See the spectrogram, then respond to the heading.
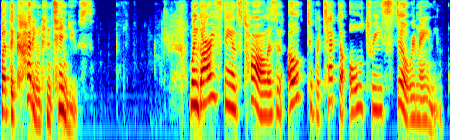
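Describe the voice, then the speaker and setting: A children's picture book is read aloud by a woman with a slightly high voice. She takes her time, telling the story expressively and pausing for dramatic effect.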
